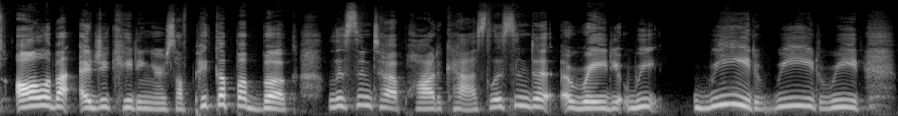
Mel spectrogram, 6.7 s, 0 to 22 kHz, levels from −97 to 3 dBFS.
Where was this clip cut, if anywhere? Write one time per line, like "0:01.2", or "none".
none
